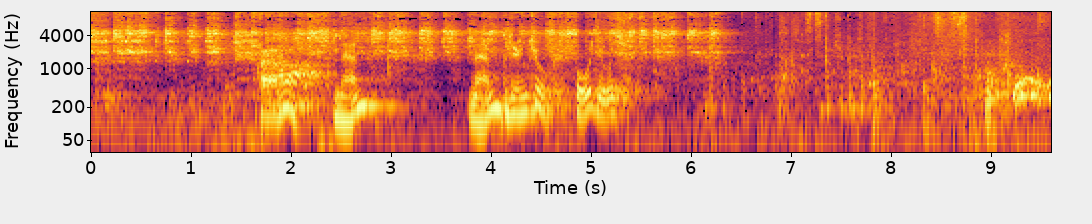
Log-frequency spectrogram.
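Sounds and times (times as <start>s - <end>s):
pigeon cooing: 0.0s - 6.5s, 8.9s - 9.5s
speech: 1.7s - 3.1s, 3.8s - 5.5s.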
